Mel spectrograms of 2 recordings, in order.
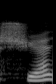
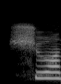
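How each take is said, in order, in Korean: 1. 'xüen'처럼 들리며, 'ü'는 앞쪽 소리입니다. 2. 'shoo-ahn'처럼 들리며, 모음은 'a'입니다. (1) "쉔 이렇게 읽어줘야 됩니다" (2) "슈안 아닙니다"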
